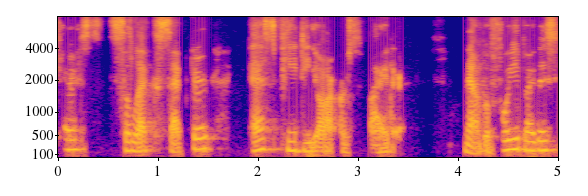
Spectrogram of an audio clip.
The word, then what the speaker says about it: SPDR: See the acron finance world is pronounced spider.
